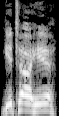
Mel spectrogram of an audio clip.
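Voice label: melee weapons, voice, male; Left 4 Dead 2; coach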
